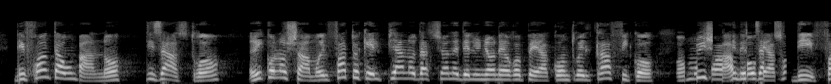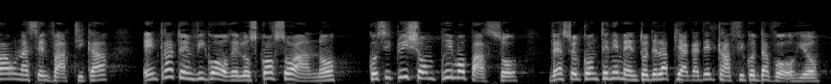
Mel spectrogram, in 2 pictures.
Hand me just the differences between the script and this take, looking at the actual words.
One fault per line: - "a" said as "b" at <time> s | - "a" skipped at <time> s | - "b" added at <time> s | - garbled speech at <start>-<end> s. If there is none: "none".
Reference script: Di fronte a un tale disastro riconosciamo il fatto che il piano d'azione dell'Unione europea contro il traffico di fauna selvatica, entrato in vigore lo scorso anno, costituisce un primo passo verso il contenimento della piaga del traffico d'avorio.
- "tale" said as "anno" at 0.8 s
- garbled speech at 6.8-7.9 s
